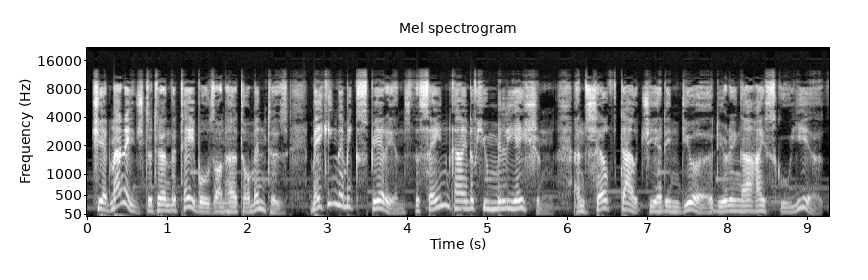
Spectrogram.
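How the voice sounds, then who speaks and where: A man narrating a scripted dramatic story in a measured, expressive read-aloud delivery. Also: mid-range voice, husky, soft background music. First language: English.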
